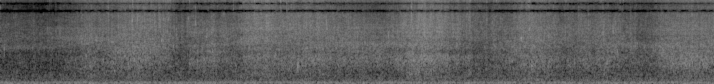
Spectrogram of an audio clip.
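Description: Waves wash against the St. Clair River shoreline in a continuous, fairly loud surge, with wind-like rumble and no voices.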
